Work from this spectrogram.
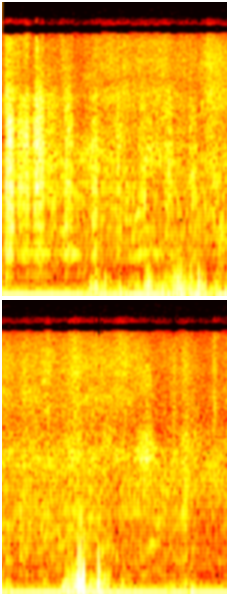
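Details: Rottweiler named Amadis de Gaula, a friendly, playful and affectionate pet dog, breathing in short breathy bursts of panting mixed with low thumps, with brief human speech early on.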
